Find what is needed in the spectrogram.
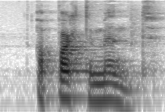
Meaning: an apartment
- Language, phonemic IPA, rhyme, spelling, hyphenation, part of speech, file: Dutch, /ɑˌpɑrtəˈmɛnt/, -ɛnt, appartement, ap‧par‧te‧ment, noun, Nl-appartement.ogg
